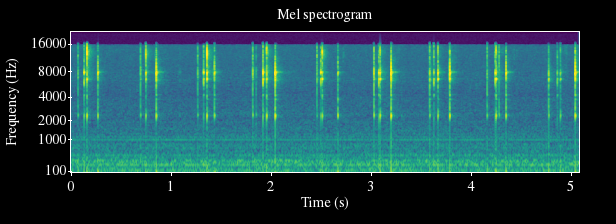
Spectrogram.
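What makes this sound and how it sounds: Long pink acrylic nails tap a small, solid silver metal pocket knife held in both hands. The taps are quick, bright, high-pitched clicks that stop almost instantly. They come in irregular little clusters over a low, quiet background hiss.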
